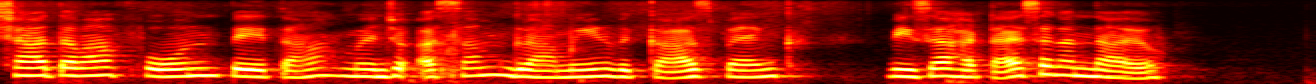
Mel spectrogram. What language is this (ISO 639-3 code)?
snd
